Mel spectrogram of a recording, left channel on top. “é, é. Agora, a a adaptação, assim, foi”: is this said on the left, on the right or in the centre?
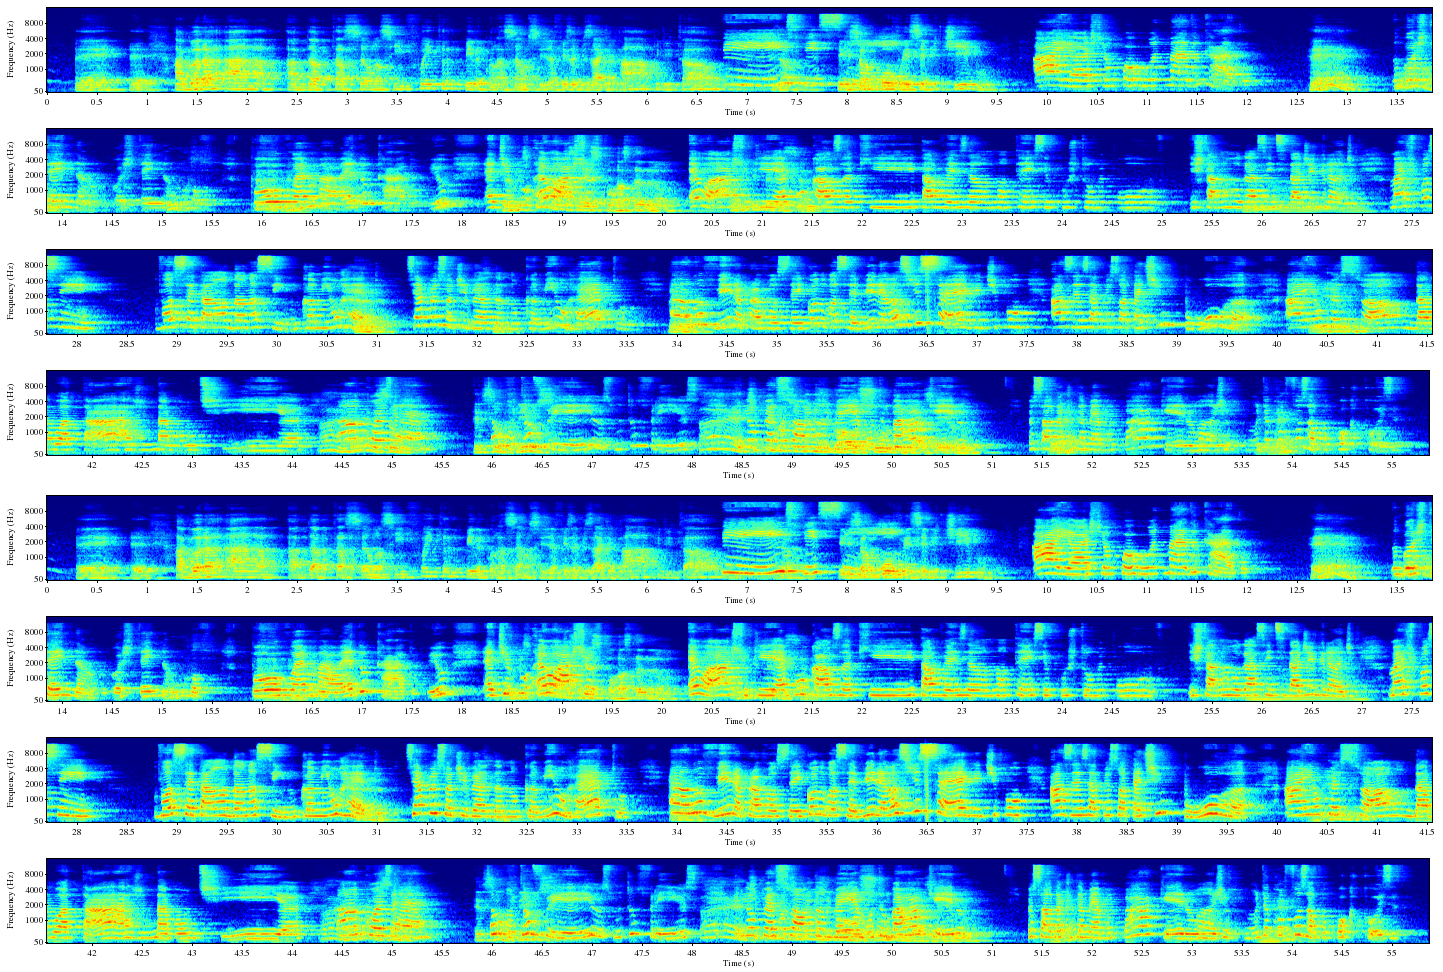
Left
